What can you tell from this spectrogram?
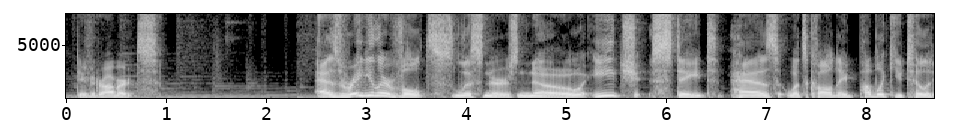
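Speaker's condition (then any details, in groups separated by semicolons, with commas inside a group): No condition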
